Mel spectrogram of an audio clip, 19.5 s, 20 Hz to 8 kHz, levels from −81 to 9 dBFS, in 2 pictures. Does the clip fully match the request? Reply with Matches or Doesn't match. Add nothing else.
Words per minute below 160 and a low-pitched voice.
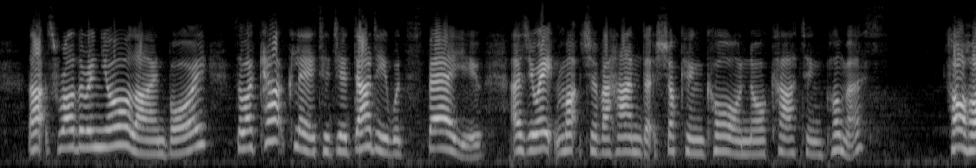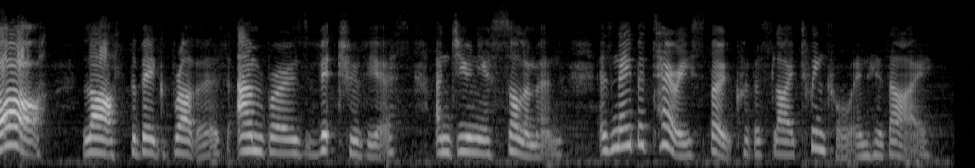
Doesn't match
